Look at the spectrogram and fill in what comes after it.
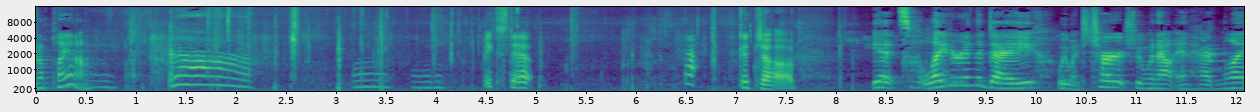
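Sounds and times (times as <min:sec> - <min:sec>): light footsteps on brick steps: 0:00.9 - 0:08.4.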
